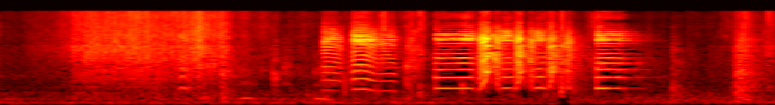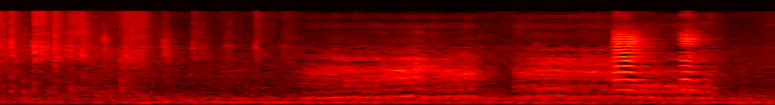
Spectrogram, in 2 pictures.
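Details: Two Schnauzer puppies at play, happy: an opening flurry of loud, rapid high-pitched yips and squeals, then a steady low growl rumbling on for several seconds, ending with a brief squeaky yelp.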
